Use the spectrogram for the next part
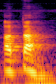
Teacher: विसर्ग जो होता है इसका उच्चारण जो है आधे हा की तरह होता है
